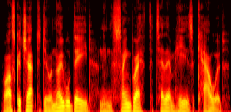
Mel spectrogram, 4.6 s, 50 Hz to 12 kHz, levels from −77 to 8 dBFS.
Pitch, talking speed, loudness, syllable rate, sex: 95 Hz, 270 wpm, -19 LUFS, 5.4 syllables/s, male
